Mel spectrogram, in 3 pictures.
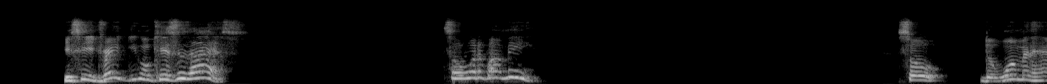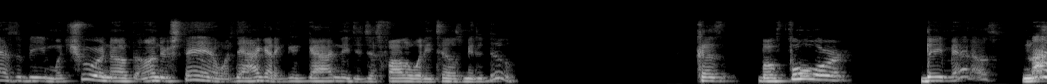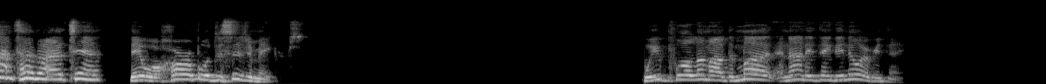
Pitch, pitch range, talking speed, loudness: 180 Hz, 145-230 Hz, 135 wpm, -23 LUFS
